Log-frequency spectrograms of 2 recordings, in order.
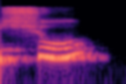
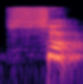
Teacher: Sh sound, you can find it's mostly the place is not exactly the alveolar ridge, right? It is more to the palatal region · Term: alveolar palatal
